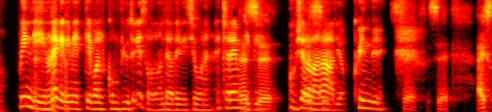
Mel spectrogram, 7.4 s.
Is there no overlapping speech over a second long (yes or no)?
no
